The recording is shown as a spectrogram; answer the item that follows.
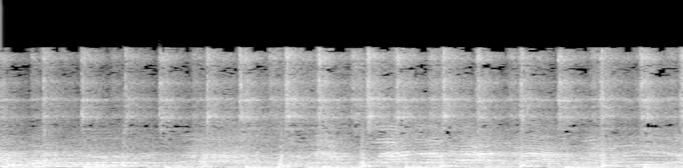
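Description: Group singing over hand percussion that keeps a steady beat, with a low steady drone underneath.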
